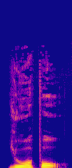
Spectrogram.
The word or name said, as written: jordbo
